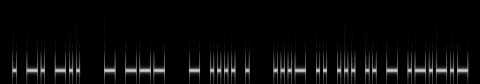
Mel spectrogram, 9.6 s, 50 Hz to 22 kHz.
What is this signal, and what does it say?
Morse code, heard as a keyed tone, about 17 wpm, 700 Hz. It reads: END TO THE VISIT.
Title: Sentences from Top 1200 Words 17wpm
